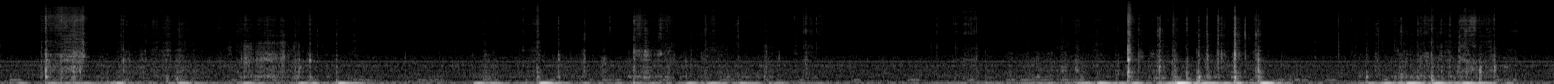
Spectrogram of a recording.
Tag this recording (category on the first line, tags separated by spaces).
Sound effects > Objects / House appliances
Blue-brand Blue-Snowball box cardboard close fast flap foley lift open slow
